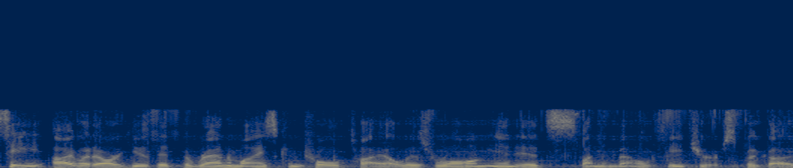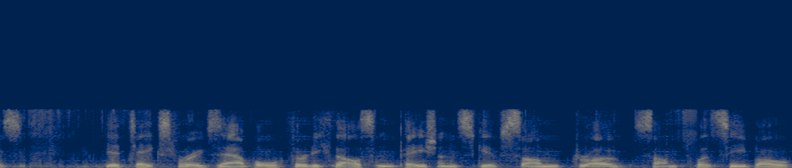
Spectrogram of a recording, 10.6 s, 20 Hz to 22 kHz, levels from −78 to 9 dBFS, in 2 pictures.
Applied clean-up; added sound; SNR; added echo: neural separator model SepFormer DNS4.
